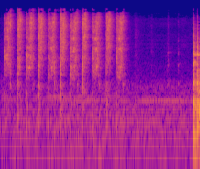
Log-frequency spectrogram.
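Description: Kitchen knife being honed on a sharpening steel: quick, sharp metal-on-metal strokes, about five a second, for two and a half seconds, then they stop.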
